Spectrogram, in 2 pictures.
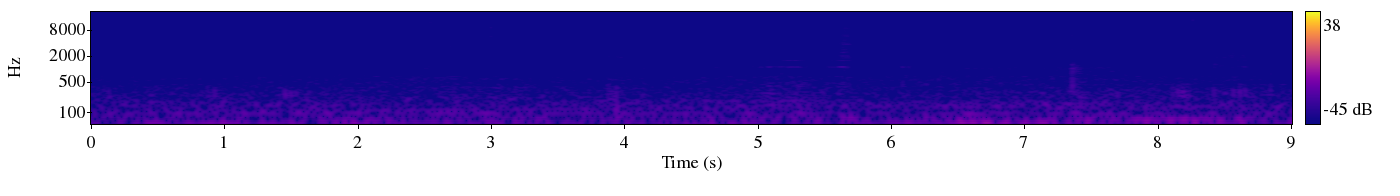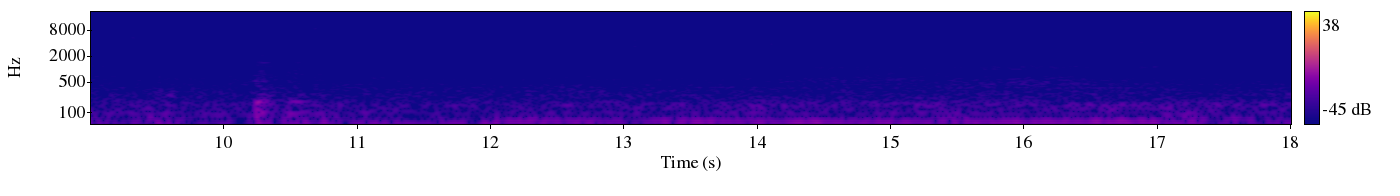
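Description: Near silence with faint scattered clicks and crunches from a small tortoise biting and tearing at a hand-held leaf, with one slightly louder knock about ten seconds in.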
